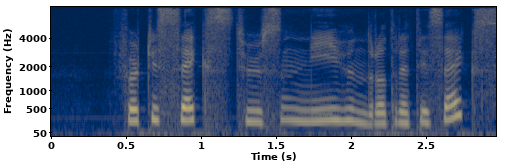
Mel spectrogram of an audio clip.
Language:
Norwegian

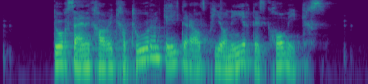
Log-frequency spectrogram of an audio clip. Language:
German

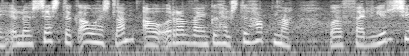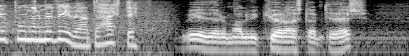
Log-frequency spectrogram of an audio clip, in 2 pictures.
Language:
Icelandic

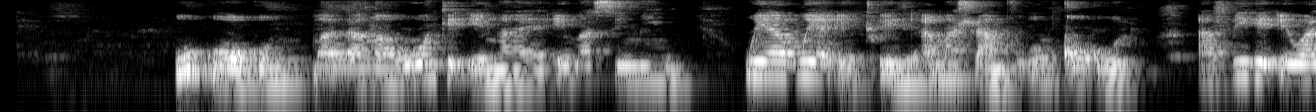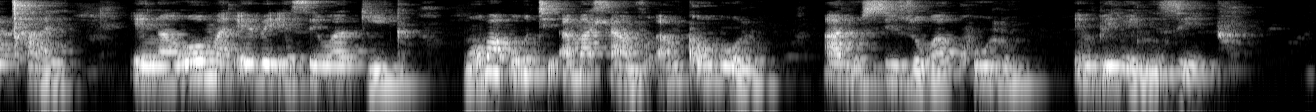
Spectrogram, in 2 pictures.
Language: North Ndebele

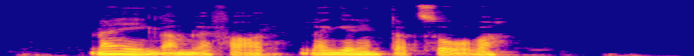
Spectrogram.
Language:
Swedish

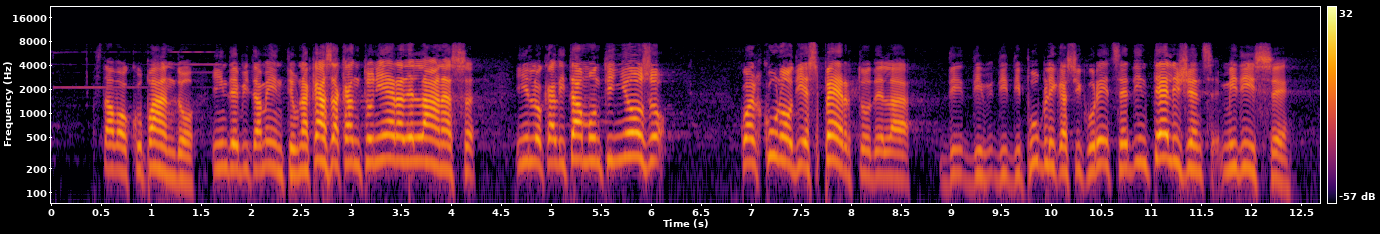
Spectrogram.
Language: Italian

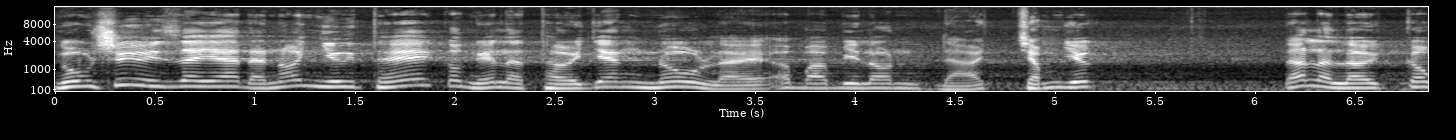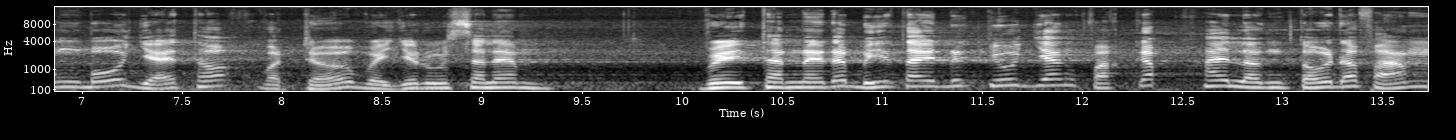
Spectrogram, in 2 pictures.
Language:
Vietnamese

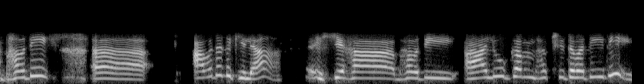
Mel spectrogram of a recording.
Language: Sanskrit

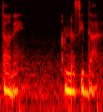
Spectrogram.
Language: Gujarati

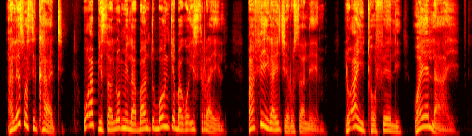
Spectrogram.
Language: North Ndebele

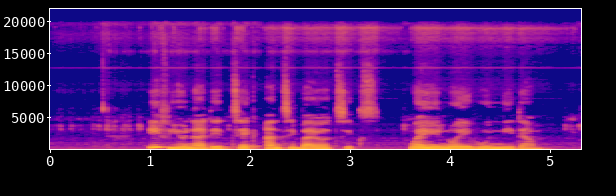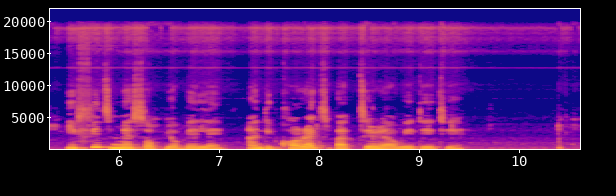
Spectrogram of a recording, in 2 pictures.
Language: Nigerian Pidgin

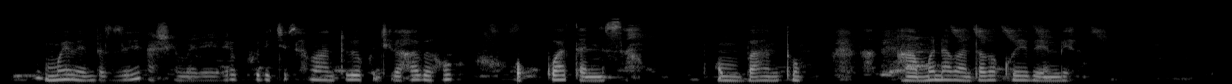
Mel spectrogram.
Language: Chiga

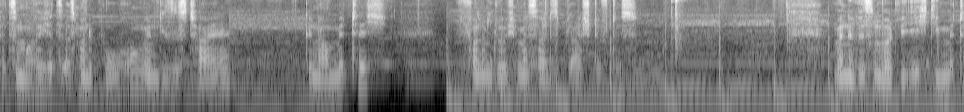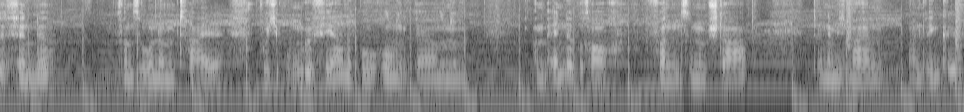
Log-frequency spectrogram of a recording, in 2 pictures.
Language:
German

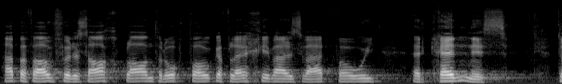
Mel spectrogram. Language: Swiss German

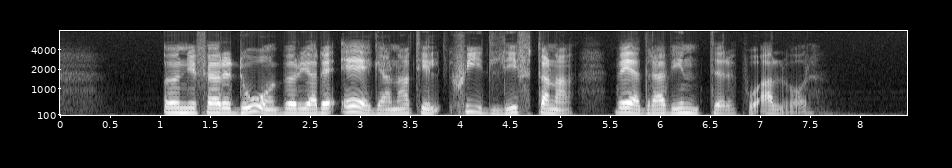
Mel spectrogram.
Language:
Swedish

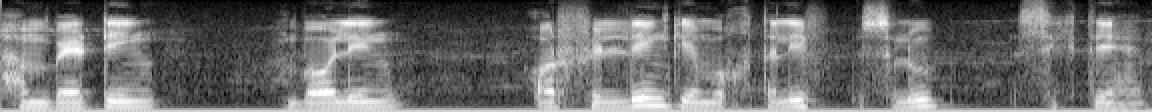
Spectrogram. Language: Urdu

